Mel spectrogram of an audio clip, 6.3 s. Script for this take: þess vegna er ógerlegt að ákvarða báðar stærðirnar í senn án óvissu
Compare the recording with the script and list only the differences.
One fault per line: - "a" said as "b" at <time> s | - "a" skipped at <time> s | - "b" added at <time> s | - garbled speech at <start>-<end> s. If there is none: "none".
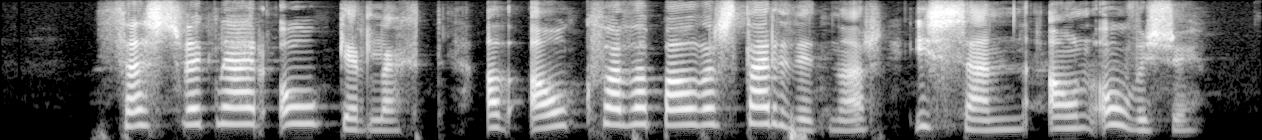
none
